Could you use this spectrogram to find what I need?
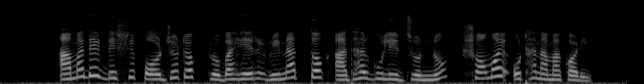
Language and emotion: Bengali, neutral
